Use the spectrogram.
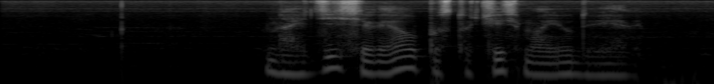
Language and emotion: Russian, sad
